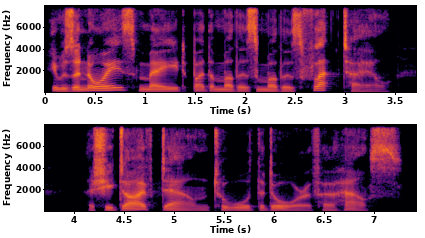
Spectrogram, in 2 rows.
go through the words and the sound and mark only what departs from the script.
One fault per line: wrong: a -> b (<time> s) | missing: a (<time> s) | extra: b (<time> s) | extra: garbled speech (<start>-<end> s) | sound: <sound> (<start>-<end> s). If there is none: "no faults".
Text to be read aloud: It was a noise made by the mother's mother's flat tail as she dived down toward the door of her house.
no faults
